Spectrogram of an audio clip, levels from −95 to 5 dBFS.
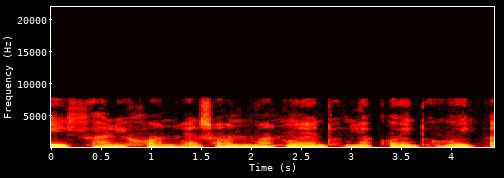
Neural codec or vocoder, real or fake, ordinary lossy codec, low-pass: codec, 16 kHz, 4 kbps, FreqCodec, larger model; fake; none; none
